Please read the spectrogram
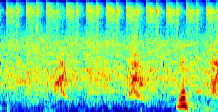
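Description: Dogs bark as the vocals of a death metal track, three short harsh barks spaced about a second apart over a loud, dense wall of distorted noise.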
